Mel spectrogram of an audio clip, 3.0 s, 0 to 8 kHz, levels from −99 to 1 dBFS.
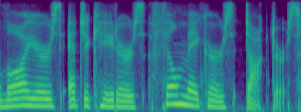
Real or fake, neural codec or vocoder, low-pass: real; none; 7.2 kHz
